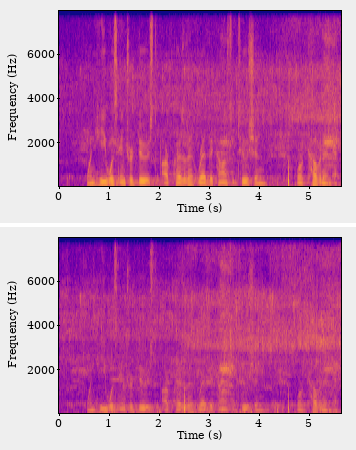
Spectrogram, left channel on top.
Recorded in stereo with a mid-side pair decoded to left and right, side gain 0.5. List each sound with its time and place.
0.6 s a man speaking: 50° left, 0.7 m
